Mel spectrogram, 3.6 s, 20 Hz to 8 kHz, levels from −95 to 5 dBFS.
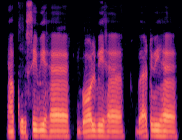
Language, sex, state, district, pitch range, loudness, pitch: Magahi, male, Bihar, Jahanabad, 105-115 Hz, -18 LUFS, 110 Hz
